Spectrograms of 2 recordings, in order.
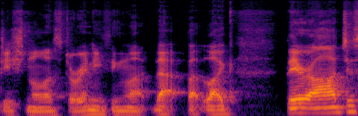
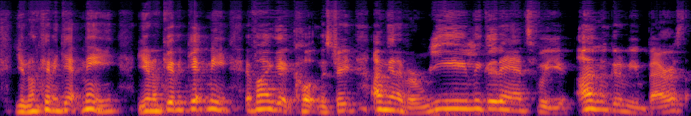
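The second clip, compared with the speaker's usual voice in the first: higher, louder, fired-up self-talk; pretend defiance; 9 semitones higher, 5 dB louder, faster than usual. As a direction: psych yourself up like a mock challenger. Rehearsing a gotcha-video comeback.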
